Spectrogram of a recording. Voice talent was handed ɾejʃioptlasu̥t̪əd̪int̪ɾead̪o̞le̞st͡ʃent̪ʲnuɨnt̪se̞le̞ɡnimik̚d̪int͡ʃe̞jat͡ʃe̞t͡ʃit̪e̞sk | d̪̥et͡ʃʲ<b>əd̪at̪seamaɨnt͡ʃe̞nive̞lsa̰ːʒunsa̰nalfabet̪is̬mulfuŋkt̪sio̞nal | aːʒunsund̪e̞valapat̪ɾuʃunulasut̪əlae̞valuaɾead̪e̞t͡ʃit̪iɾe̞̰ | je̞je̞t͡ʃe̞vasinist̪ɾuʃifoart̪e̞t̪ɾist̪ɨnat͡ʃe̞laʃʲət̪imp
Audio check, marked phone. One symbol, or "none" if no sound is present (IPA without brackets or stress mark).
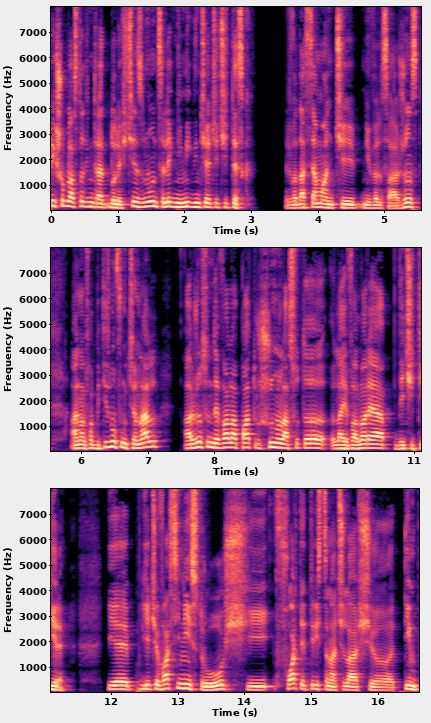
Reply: v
